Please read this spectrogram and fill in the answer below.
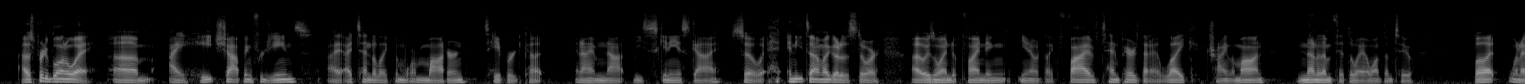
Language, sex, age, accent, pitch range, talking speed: English, male, 20-39, American, 95-110 Hz, 250 wpm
